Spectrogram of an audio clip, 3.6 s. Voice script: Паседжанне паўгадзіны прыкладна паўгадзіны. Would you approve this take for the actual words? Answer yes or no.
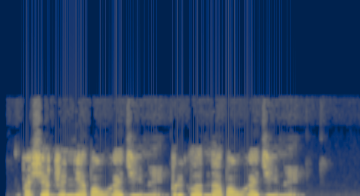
yes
